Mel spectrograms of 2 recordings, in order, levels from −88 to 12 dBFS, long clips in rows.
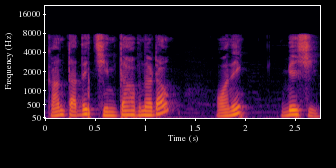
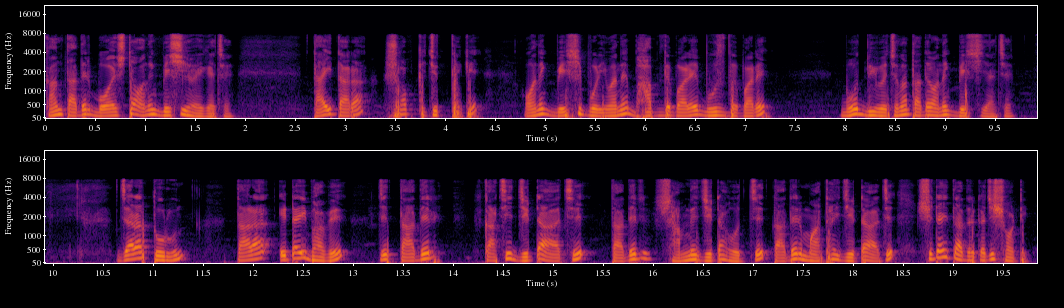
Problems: constant background noise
